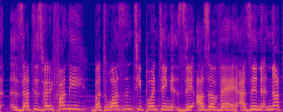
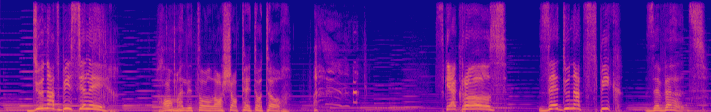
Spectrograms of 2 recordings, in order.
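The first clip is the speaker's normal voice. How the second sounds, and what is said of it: Put-on French accent. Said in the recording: “we are not speaking in French ... French accent”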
